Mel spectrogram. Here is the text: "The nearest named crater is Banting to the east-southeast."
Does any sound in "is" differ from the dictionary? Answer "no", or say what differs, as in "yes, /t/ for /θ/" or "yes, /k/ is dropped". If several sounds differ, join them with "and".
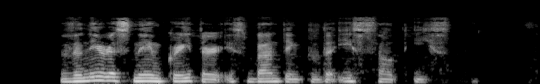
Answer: yes, /s/ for /z/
